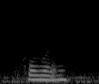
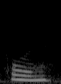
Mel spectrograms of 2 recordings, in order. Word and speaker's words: foreign: So letter G can be also silent too. For example, sign, champagne, design, foreign. Sign, champagne, design, foreign. All these examples have a silent G, and the combination of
